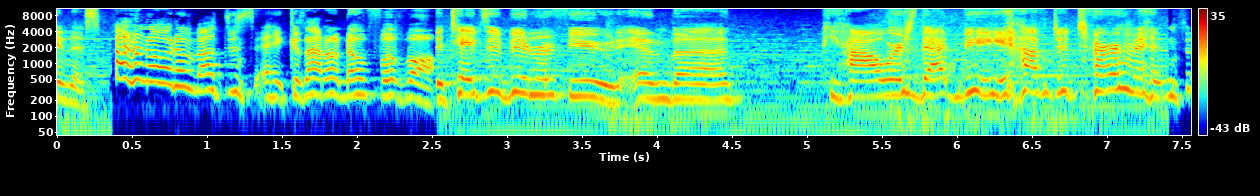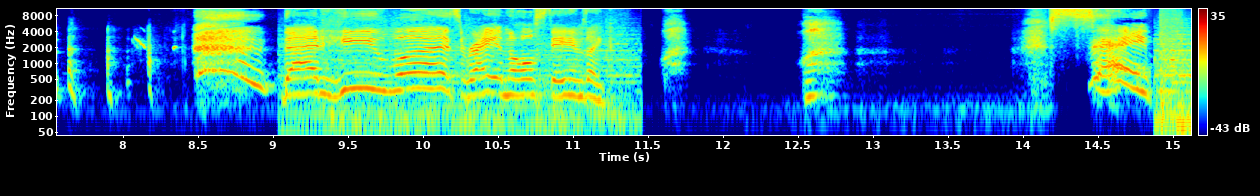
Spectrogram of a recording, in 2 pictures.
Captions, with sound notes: I don't know what I'm about to say 'cause I don't know football. The tapes have been reviewed and the powers that be have determined (laughs) that he was, and the whole stadium's like, "What?" Safe.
